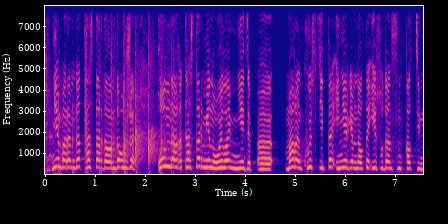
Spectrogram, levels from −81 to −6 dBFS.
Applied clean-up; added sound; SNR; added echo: none; none; none; none.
